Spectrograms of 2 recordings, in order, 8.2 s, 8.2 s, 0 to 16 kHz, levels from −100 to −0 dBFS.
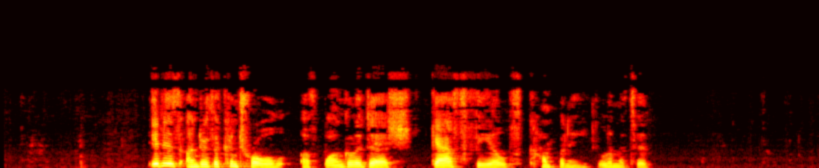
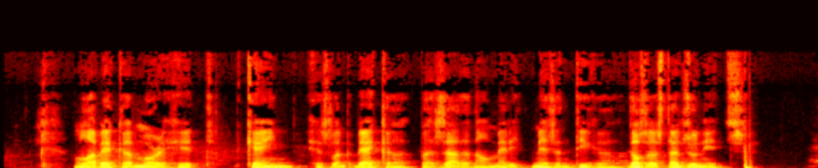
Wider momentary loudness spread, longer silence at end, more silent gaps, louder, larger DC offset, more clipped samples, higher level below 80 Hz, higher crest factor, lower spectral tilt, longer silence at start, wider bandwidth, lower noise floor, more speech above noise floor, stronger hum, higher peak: first, 15 LU vs 12 LU; first, 1.75 s vs 0.65 s; neither; first, -20 LUFS vs -25 LUFS; neither; neither; second, -68 dBFS vs -44 dBFS; about the same, 20 dB vs 22 dB; about the same, -6 dB/octave vs -6 dB/octave; first, 1.5 s vs 0.4 s; second, 8.6 kHz vs 11.5 kHz; about the same, -78 dBFS vs -75 dBFS; first, 59 dB vs 50 dB; neither; first, 0 dBFS vs -4 dBFS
